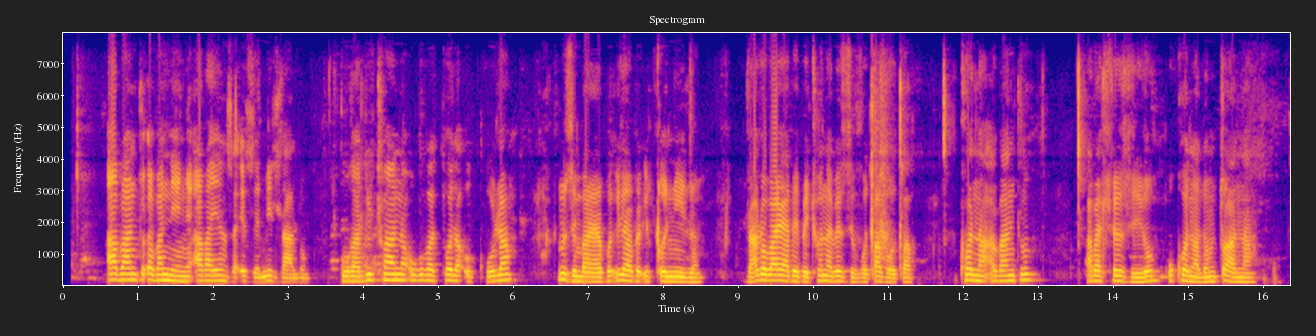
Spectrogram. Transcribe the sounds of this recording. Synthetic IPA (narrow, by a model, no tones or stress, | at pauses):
aβantʼuaβaneŋiʔaβajɛnd͡zʱaʔɛzemiɮalɔ | ɣuɣalitʰwanaʔuɣuβatʰɔlaʔuɡ̥ʱuːla | um̩zimbʱajaβɔʔujaβɛʔiǃiniːlɔ | nd͡ʒʱalɔβajaβɛβɛtʰɔnaβezivɔǁavɔːǁa | kʰɔnaʔa̰βantʼu | aβaɬezijɔɣukʰɔnalom̩tʼwaːna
